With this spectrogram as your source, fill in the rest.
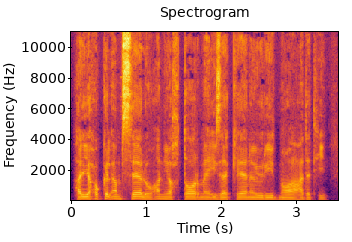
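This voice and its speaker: A man reading the lines of an angry, proud young rich woman in a novel audiobook, in a sharp, indignant manner. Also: medium pitch, little pitch movement, very fast, natural voice.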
